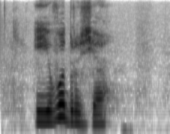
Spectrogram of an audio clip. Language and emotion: Russian, neutral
